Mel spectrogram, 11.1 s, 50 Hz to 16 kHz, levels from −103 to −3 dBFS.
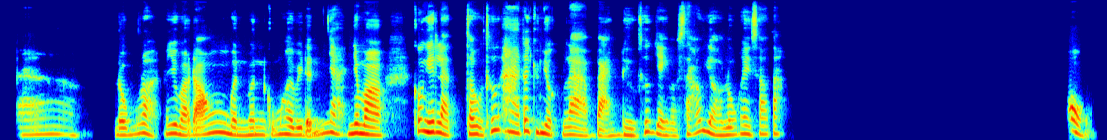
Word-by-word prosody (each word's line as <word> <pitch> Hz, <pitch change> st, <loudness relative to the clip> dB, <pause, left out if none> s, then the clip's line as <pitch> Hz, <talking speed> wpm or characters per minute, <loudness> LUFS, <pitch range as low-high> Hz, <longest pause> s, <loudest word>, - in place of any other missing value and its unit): À, 190 Hz, -, -11 dB, 0.9 s
đúng 180 Hz, +2 st, -1 dB
rồi, 235 Hz, -1 st, 0 dB
nhưng 225 Hz, 0 st, +1 dB
mà 180 Hz, -, +1 dB
đón 240 Hz, +3 st, +3 dB
bình 180 Hz, -3 st, 0 dB
minh 185 Hz, 0 st, -2 dB
cũng 185 Hz, +2 st, -7 dB
hơi 205 Hz, -2 st, +2 dB
bị 185 Hz, -, +1 dB
đỉnh 225 Hz, -, -2 dB
nha, 240 Hz, -6 st, -1 dB
nhưng 230 Hz, +1 st, +6 dB
mà 195 Hz, -4 st, +6 dB, 0.3 s
có 290 Hz, -, 0 dB
nghĩa 265 Hz, -2 st, +8 dB
là 225 Hz, -8 st, +3 dB
từ 205 Hz, -2 st, +2 dB
thứ 310 Hz, -, +1 dB
Hai 265 Hz, -5 st, +1 dB
tới 290 Hz, -, +1 dB
Chủ 250 Hz, -, 0 dB
nhật 210 Hz, -3 st, +1 dB
là 185 Hz, -4 st, -1 dB
bạn 165 Hz, +4 st, -3 dB
đều 180 Hz, -2 st, -2 dB
thức 270 Hz, -1 st, -3 dB
dậy 195 Hz, -5 st, -2 dB
vào 165 Hz, -, -9 dB
6:00 210 Hz, -, -2 dB
luôn 190 Hz, +1 st, -2 dB
hay 215 Hz, -1 st, -2 dB
sao 205 Hz, +2 st, -4 dB
ta? 220 Hz, +1 st, -6 dB, 2.9 s
Ồ! -, -, +2 dB
205 Hz, 195 wpm, -23 LUFS, 185-235 Hz, 2.9 s, nghĩa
